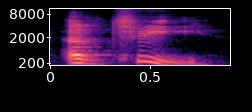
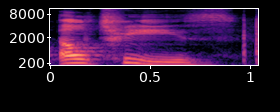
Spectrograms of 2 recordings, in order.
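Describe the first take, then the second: First: The word is pronounced the French way. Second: The word is pronounced the American English way. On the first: The speaker calls it right. "That's how she sounded in the pronunciation video I just watched" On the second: The speaker calls it wrong. "I said it wrong"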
